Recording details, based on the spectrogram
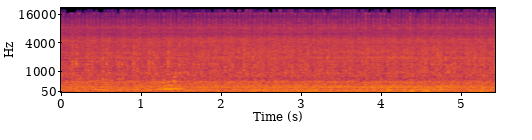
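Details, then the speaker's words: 2018 Hyundai Accent 1.4 with idle going up and down and stalling: uneven, stumbling idle with irregular knocks; misfire from three of four failing ignition coils (only number two fine). "Papalitan natin ng bagong ignition coil sa apat na ignition coil diyan mga boss Ay number two lang yung walang ano walang misfire pero yung tatlo talagang Ang lalakas ng misfire mga boss"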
